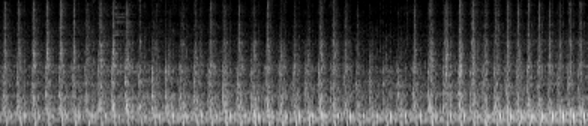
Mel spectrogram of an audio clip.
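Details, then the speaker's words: Small diesel engine after customer repair and reassembly, test run: quick, even diesel chuffing with a steady beat and no knocks or misses; soft, quiet, running healthy. "อ่ะเดี๋ยวลองเครื่องนี้ก่อนเลยอ่ะดูซินิ่มเงียบกริบ"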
